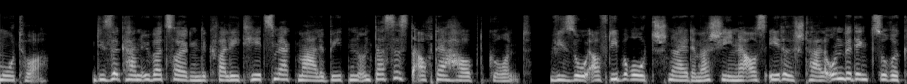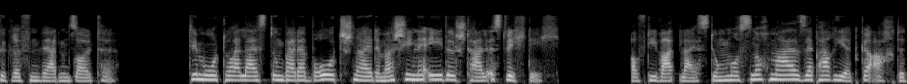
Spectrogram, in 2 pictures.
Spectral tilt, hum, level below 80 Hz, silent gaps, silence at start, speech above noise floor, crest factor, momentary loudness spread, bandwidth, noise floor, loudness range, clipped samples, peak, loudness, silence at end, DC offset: -5 dB/octave; none; -58 dBFS; 0.53-0.87 s, 10.31-10.91 s, 14.71-15.31 s; 0 s; over 70 dB; 16 dB; 9 LU; 11 kHz; under -90 dBFS; 3 LU; under 0.1%; -4 dBFS; -20 LUFS; 0 s; under 0.1%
